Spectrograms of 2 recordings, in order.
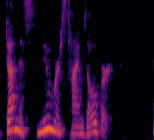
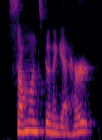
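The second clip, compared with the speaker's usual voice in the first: ordinary delivery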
